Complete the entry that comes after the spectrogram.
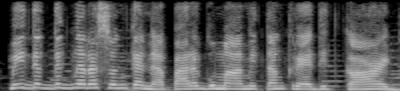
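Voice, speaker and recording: Pushy cheerful shopping buddy, really high sharp voice, radio drama. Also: female voice, a little fast, soft background music. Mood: persuasive. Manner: animated, coaxing, exclamatory. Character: lively shopaholic female friend, cheerfully persuasive.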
